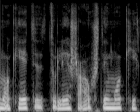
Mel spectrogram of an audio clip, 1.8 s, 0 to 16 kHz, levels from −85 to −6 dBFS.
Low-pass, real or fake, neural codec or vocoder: 14.4 kHz; real; none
